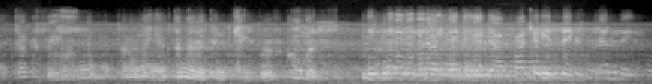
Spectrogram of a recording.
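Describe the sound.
A shortwave radio signal, filled with constant hiss and crackle, with a warbling, voice-like transmission wavering through the static at a steady, moderately loud level.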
